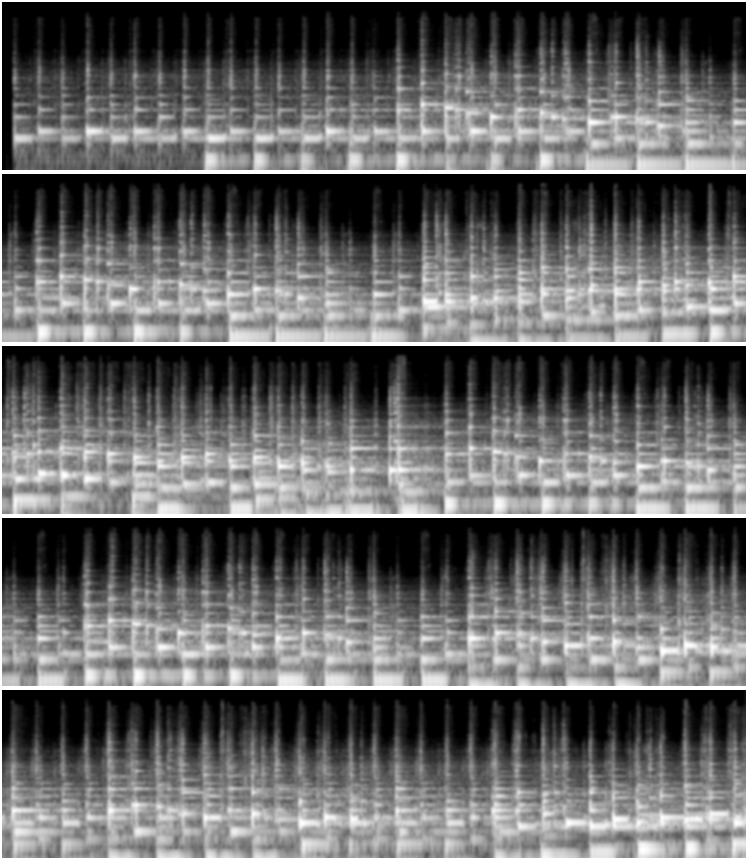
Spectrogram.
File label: Pizzicato Dance mix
